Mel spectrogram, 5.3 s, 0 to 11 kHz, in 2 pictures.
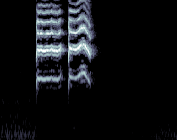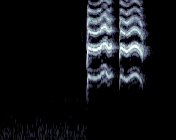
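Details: Caged male Indian ringneck parakeet, 25 months old, chattering: two pairs of clear, harmonic whistled notes, each pair quick and slightly wavering, separated by about three seconds of silence.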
